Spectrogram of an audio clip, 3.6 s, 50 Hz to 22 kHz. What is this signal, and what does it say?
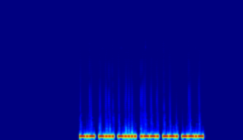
Morse code, heard as a keyed tone, about 50 wpm, 700 Hz. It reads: KB6PGQ
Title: USA Call Signs - 6 Characters - 3x Character Spacing - 50wpm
